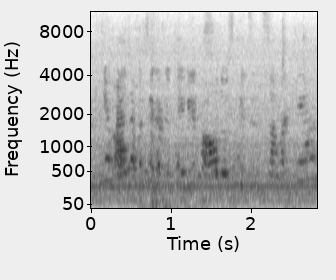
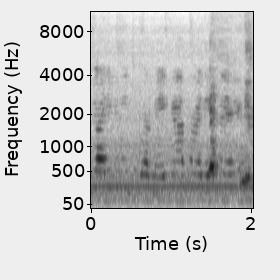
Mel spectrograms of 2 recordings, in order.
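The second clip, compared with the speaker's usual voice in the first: incredulous self-quote; 12 semitones higher, 7 dB louder than usual. Retold or imitated. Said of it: "I was like".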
